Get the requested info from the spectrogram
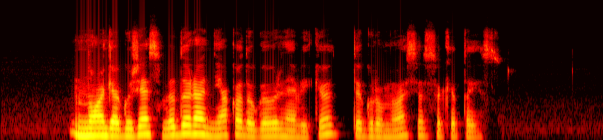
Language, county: Lithuanian, Šiauliai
